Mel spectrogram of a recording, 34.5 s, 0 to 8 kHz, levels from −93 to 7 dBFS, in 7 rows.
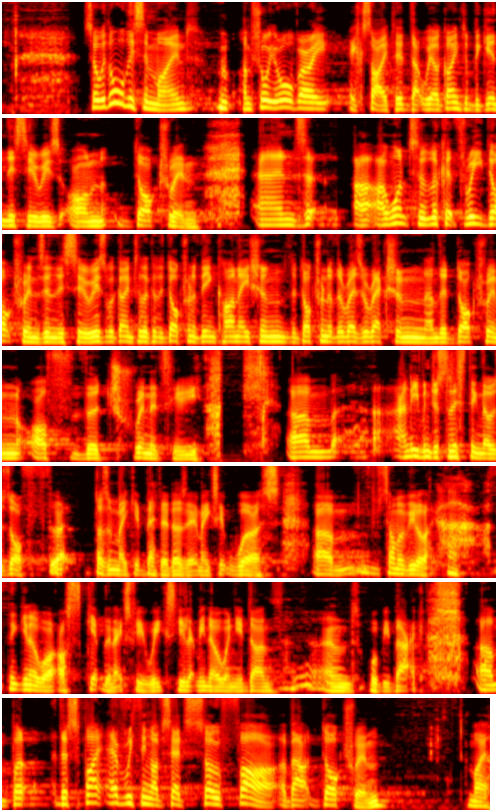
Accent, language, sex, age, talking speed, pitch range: British, English, male, 30-49, 195 wpm, 105-145 Hz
